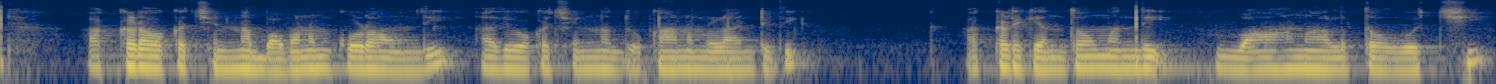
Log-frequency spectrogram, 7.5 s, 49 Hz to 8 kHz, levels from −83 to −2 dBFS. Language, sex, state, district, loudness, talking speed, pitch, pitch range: Telugu, male, Andhra Pradesh, Krishna, -22 LUFS, 130 wpm, 125 Hz, 120-130 Hz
